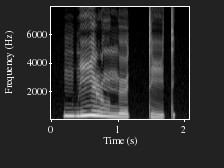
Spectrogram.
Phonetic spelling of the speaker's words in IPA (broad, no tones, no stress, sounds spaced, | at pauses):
m b ĩ ɭ ũ ŋ ø tː i t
